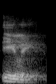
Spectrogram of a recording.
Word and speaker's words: Ely: Am I pronouncing your last name correct? Ely, that's okay.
